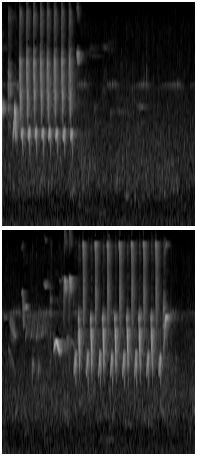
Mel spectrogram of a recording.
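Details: Common nightingale singing: a rapid, even series of sharp repeated notes for about a second and a half, a quiet pause with faint background birds, then another long burst of fast clipped notes.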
